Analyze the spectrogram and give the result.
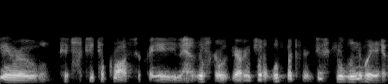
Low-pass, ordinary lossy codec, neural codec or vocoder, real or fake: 5.4 kHz; AAC, 48 kbps; codec, 16 kHz, 1 kbps, FreqCodec, larger model; fake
